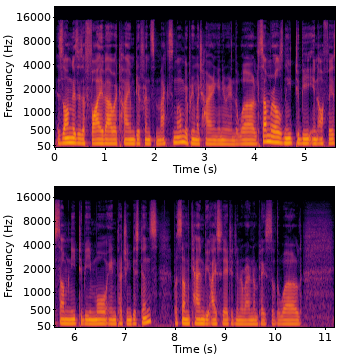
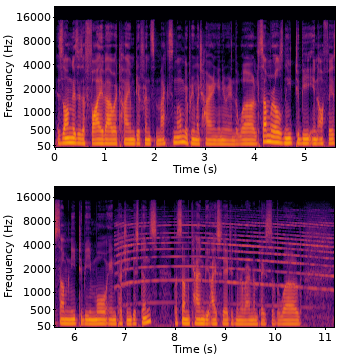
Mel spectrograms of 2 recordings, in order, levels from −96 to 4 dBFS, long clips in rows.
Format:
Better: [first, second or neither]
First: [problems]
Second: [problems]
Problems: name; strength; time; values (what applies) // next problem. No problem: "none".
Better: first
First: none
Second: siren; faint; from 7 s on; peak 10 dB below the speech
